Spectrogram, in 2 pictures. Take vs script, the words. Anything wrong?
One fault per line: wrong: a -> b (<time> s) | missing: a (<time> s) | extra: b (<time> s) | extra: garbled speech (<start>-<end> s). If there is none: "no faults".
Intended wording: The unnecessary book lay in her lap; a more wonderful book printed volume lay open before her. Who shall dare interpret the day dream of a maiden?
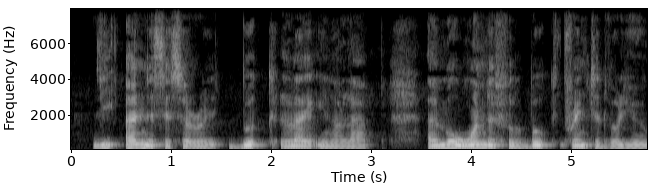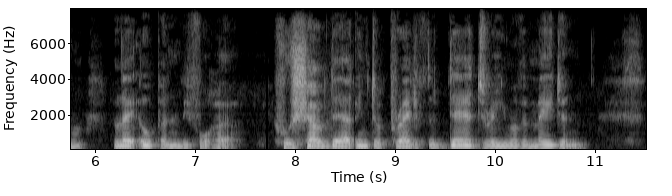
no faults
